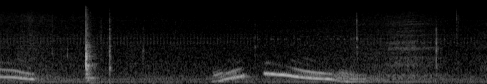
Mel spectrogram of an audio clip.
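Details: Domestic cat making noises described as funny hissing: short falling moans, then a rising whine jumping into a longer drawn-out descending yowl, with a few sharp clicks and knocks in a quiet room.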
